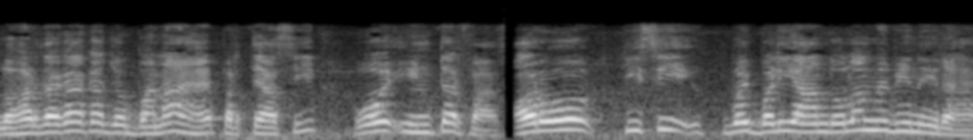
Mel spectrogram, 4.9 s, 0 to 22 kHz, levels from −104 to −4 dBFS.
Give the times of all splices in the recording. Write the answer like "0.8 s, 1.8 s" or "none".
2.5 s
